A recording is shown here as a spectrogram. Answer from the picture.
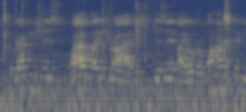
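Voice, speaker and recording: Loud background noise fills the recording. A man speaks with audible room echo. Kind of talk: ceremonial speech. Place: hall.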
